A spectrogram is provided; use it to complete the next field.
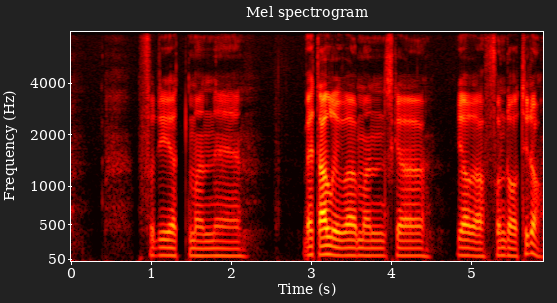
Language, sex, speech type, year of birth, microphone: Norwegian, male, spontaneous, 1981, Sennheiser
